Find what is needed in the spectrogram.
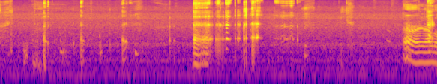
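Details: Five-year-old boy deliberately making himself burp: quiet room noise with soft clicks, then a run of loud throaty burps ending in a long, drawn-out burp.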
